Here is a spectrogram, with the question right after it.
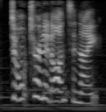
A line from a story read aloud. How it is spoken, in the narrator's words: he exclaims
